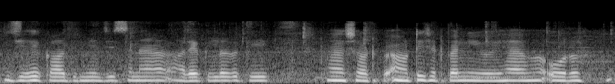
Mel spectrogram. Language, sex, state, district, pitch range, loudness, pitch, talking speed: Hindi, female, Haryana, Jhajjar, 175-185 Hz, -15 LUFS, 180 Hz, 155 wpm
